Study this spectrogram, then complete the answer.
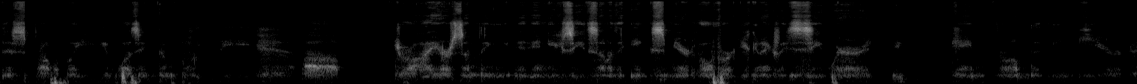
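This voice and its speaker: A man is whispering. His pace is moderate. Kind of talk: casual talk to camera, comic book unboxing.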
